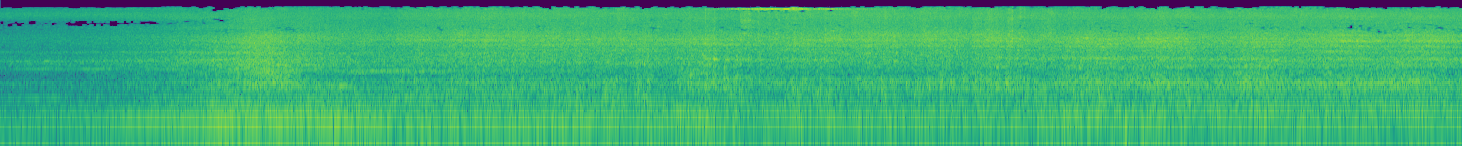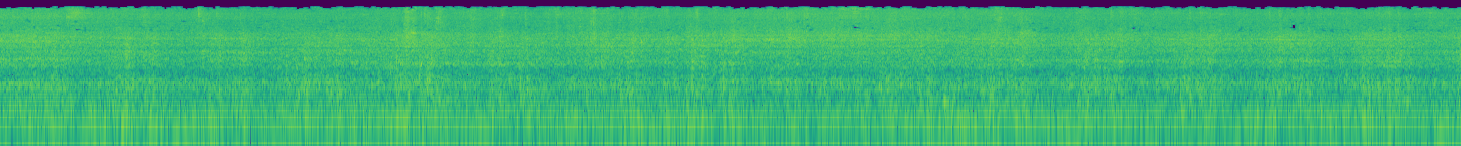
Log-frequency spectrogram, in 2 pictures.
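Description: A train running past close by: the noise builds over the first two seconds, then holds steady and loud.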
